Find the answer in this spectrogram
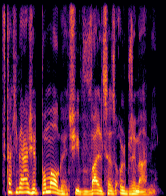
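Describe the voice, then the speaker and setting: A man voicing a gentle wise frigate bird. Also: medium pitch, sing-song, moderate pace, no echo, clean studio sound. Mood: earnest.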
